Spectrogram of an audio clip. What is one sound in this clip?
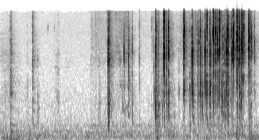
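A plastic trading card pack crinkles as it is handled.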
